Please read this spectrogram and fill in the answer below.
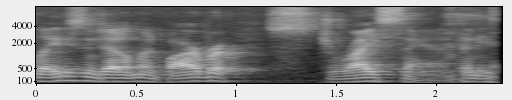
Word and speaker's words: Streisand: around he he kept ed sullivan kept calling her barbara street sand and it drove her crazy when people couldn't say her name it really it was like fingernails on a blackboard for her she said i would say my name correct and she stood behind the curtain saying streisand streisand and you can see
